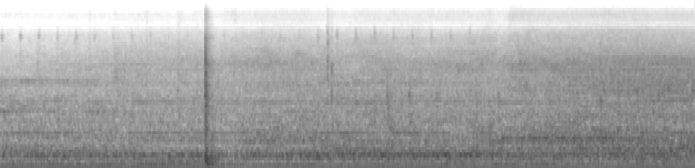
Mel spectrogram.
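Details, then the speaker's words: Diesel air heater newly installed in a Promaster van, first run after the initial smoke burned off, blowing really hot air: steady, even fan roar over a soft low hum with no knocks or rattles; normal running. "okay so now it's running and this is how it'll look normally after all the smoke's burned off and it should be blowing hot air"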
